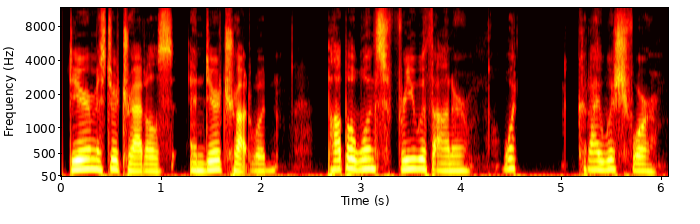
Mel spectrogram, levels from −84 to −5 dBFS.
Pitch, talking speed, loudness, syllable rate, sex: 160 Hz, 160 wpm, -19 LUFS, 4.6 syllables/s, male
